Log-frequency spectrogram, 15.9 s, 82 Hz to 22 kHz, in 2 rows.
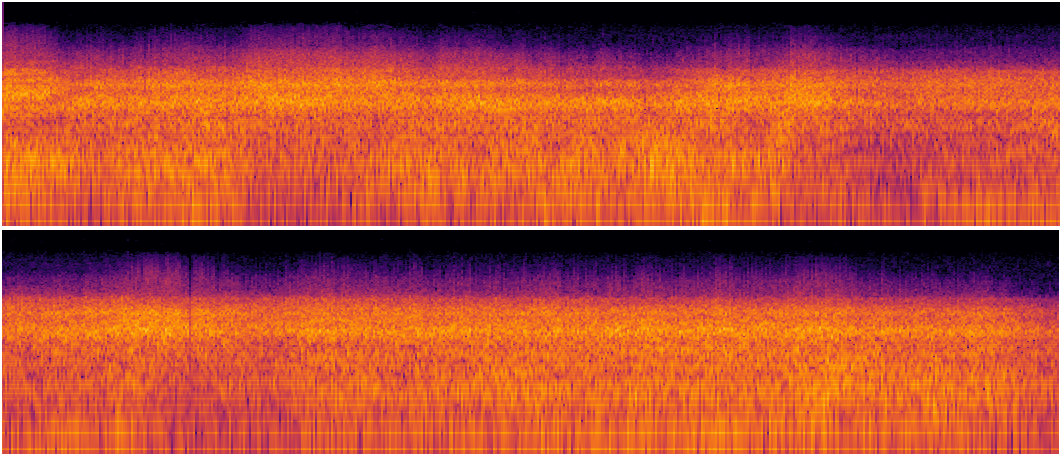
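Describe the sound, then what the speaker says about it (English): A de Havilland Comet airliner with four Rolls-Royce Avon jet engines takes off at the Farnborough air show in the 1950s, a loud, steady roar of jet thrust swelling slightly over sixteen seconds, with no voices. "Powered by 4 Rolls-Royce Avon jets, its takeoff run is exceptionally short."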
